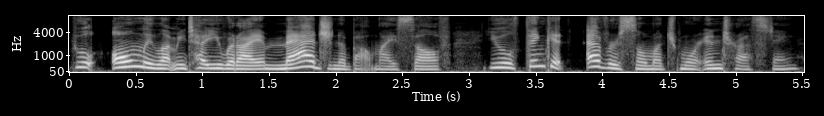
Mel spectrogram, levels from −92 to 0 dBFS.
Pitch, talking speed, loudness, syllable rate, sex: 225 Hz, 220 wpm, -17 LUFS, 6.0 syllables/s, female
